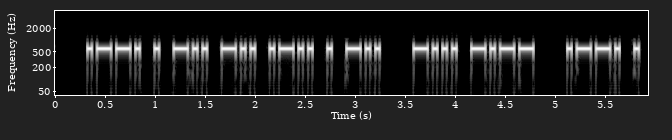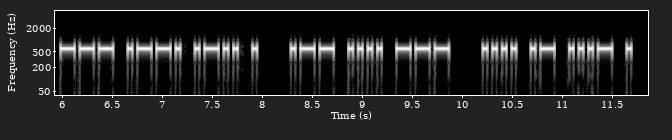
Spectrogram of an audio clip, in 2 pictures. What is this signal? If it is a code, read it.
Morse code, heard as a keyed tone, about 25 wpm, 600 Hz. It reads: PEDDLED BY PEOPLE WHO HAVE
